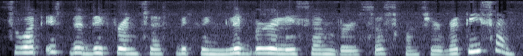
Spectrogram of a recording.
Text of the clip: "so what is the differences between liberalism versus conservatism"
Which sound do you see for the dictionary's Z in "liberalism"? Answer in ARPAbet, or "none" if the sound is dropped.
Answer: S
